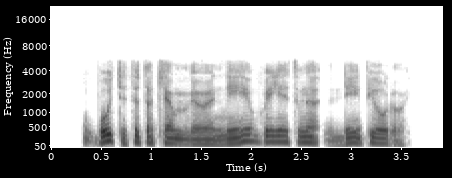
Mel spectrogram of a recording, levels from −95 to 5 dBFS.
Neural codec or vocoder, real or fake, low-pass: codec, 24 kHz, 0.9 kbps, WavTokenizer, small release; fake; 5.4 kHz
